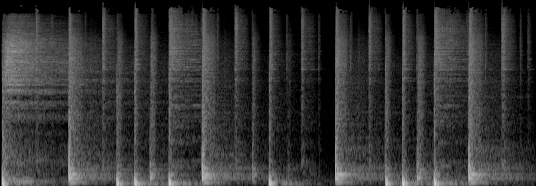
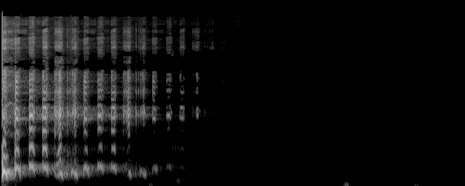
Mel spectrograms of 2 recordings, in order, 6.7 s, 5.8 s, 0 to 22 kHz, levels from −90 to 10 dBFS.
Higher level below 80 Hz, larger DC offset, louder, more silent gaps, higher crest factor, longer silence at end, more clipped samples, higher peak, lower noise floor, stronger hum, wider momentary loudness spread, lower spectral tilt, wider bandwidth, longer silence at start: first, -30 dBFS vs -84 dBFS; neither; about the same, -29 LUFS vs -27 LUFS; neither; second, 22 dB vs 32 dB; second, 0.3 s vs 3.5 s; neither; second, -6 dBFS vs 0 dBFS; second, -47 dBFS vs under -90 dBFS; neither; second, 12 LU vs 20 LU; first, -4 dB/octave vs -0.5 dB/octave; first, 19.5 kHz vs 15.5 kHz; about the same, 0 s vs 0 s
